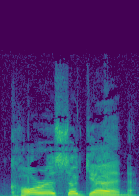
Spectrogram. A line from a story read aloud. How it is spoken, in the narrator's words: cried the Gryphon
